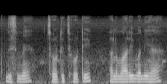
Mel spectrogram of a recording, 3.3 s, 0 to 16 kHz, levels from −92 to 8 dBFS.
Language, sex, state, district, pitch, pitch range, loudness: Hindi, male, Uttar Pradesh, Saharanpur, 125 Hz, 120-130 Hz, -19 LUFS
